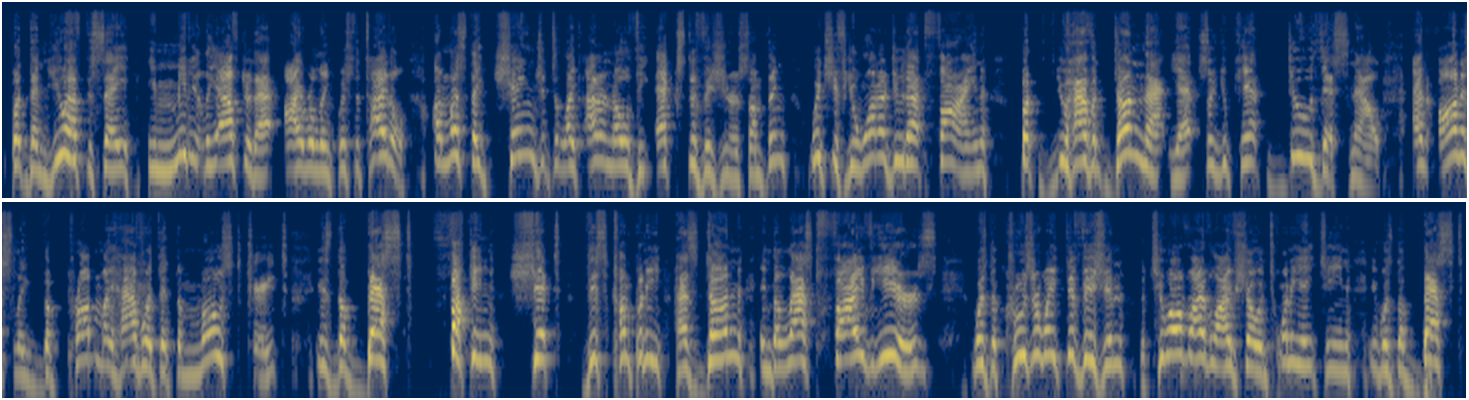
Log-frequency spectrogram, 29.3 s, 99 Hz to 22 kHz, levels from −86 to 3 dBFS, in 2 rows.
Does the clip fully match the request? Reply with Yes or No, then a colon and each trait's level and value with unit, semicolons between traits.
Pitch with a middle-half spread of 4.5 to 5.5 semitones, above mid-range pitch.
Yes: average, 4.8 semitones; very high, 255 Hz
